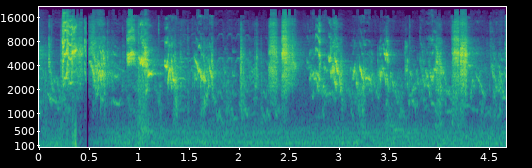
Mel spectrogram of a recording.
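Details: Chirps from a breeding pair of pet budgerigars: a loud burst opening, then steady rhythmic scratchy chirps and squeaks roughly every third of a second.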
